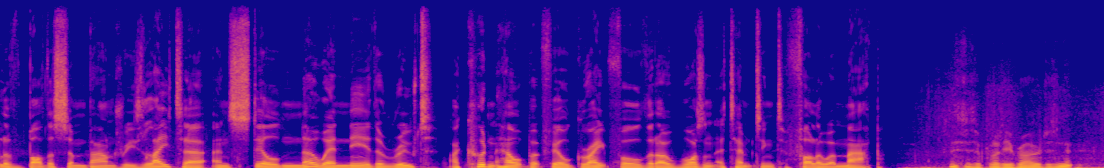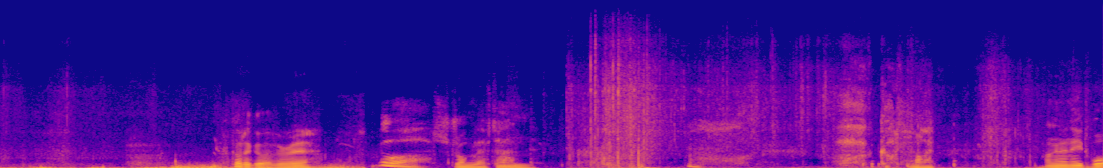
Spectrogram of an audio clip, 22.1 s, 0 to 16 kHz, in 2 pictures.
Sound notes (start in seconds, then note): 17.9 grunts; 17.9 bushes rustling and crackling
